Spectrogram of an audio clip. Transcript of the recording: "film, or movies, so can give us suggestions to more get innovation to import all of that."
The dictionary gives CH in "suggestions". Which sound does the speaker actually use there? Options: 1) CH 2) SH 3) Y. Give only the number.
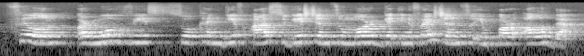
2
